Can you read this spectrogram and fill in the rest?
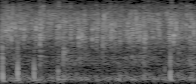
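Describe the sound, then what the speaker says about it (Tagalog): Steady crackling sizzle of Indian mackerel and fusilier fish frying in hot oil, with sharper pops and spatters scattered throughout, close and continuous, no voices. "Prito lang tayo ng isda ngayon, fried fish,"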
